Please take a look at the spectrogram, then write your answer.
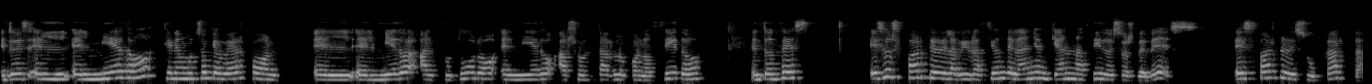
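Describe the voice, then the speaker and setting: At a fairly slow pace, a woman speaks at a high pitch with very even loudness and ordinary pitch variation. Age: 50s. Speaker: psychologist and astrologer. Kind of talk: interview conversation. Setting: live video stream.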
